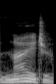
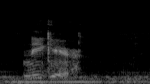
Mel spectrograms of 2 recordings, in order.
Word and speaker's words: Niger: word right here man it's not niger man it's actually pronounced all right so i'm prove it strong's g3526 kneecare kneecare all right which means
